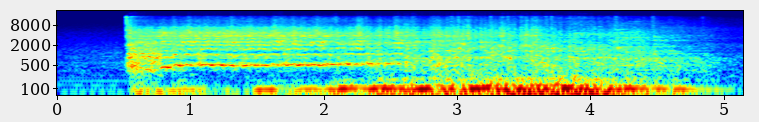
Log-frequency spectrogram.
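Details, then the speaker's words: 1977 Pontiac Firebird, overhauled small block Pontiac 350, after correcting a wrong Chevy firing order: catches suddenly and runs rough and lumpy for seconds before sagging away; timing too retarded, advancing it helped, vacuum leak suspected. "Adjust the timing a little bit. >> It sounds better. >> Yeah, way better."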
